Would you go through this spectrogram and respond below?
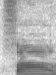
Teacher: เวลาที่เราอ่านออกเสียงก็จะเป็นเน้นนี่ตัวนี้สเสืออย่างเดียวไม่ออกเสียงรอเรือนะคะ เอาสเสือผสมกับไม้โทสระอาแล้วก็งงูนะคะก็จะเป็นคำว่าสร้างนะทีนี้ก็ยังเหมือนเดิมเลยเราก็เจอคำว่าอยู่ด้วยนะที่เป็นอะไรคะอักษรนำแบบออนำยอนั่นเองนี่อ่าได้ทบทวนกับเรื่องที่เรานะคะเรียนไปแล้วด้วยนะคะอ่ะเราจะเห็นได้ว่าสิ่งที่เราเรียนไปนะคะคำควบกล้ำไม่แท้แบบในลักษณะนี้นะเขาจะอ่านเพียงแค่พยัญชนะต้นนะคะตัวแรกเท่านั้นนะคะส่วนตัวที่2เนี่ยก็จะไม่อ่านออกเสียงออกมา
